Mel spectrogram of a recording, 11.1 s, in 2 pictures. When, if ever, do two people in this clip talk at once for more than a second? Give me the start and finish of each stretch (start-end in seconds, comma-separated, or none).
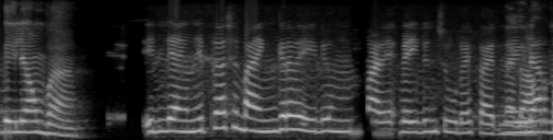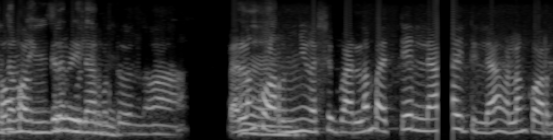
5.1-6.7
